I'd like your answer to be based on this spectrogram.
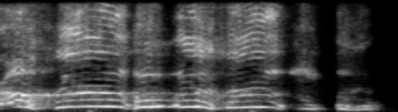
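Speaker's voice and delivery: very high, loud hammed-up sob and laugh; mock sobbing. Comic performing the sobber to the audience, high loud mock wail. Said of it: "the sobber".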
